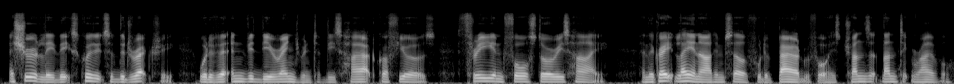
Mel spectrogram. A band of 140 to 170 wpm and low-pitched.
No: fast, 205 wpm; low, 120 Hz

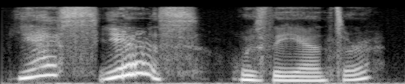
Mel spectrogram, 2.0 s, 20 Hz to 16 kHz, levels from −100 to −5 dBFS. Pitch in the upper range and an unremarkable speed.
Yes: very high, 270 Hz; average, 150 wpm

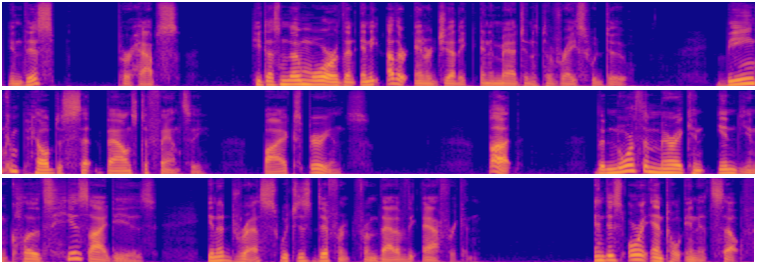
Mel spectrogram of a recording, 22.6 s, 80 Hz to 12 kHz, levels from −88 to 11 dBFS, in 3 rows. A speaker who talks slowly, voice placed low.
Yes: slow, 130 wpm; low, 110 Hz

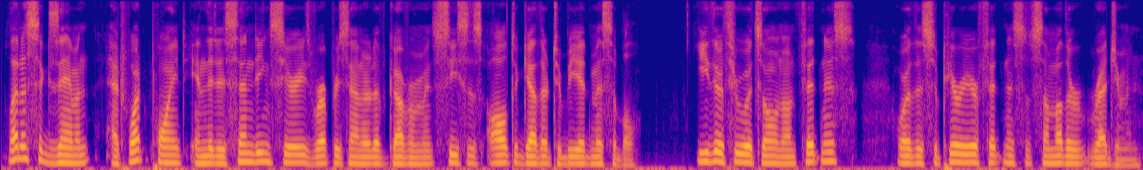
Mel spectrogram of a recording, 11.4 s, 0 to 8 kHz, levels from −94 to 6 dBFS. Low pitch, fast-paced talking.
No: low, 130 Hz; average, 155 wpm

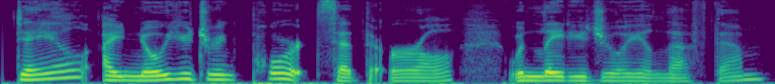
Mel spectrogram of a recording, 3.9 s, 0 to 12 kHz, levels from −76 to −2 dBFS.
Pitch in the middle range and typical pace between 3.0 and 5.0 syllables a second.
Yes: medium, 175 Hz; 4.7 syllables/s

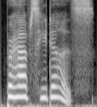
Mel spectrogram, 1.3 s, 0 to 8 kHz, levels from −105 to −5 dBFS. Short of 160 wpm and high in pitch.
Yes: average, 140 wpm; very high, 270 Hz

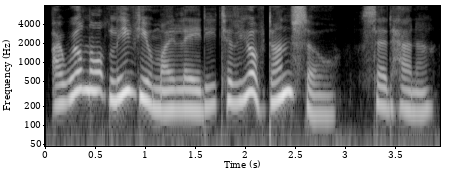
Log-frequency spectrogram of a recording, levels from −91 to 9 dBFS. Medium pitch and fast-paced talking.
No: high, 230 Hz; fast, 210 wpm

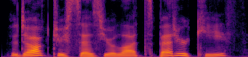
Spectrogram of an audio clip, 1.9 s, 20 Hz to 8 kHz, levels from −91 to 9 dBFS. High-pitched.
Yes: high, 215 Hz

